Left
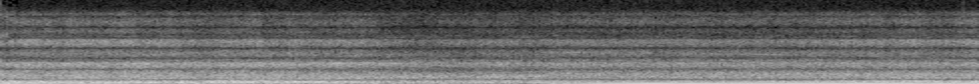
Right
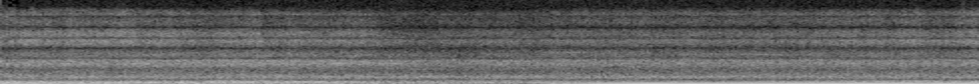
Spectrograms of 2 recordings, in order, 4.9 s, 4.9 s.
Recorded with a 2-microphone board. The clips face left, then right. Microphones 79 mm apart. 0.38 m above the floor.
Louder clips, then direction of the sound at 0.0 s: Left 8 dB; 60° left (ahead or behind).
